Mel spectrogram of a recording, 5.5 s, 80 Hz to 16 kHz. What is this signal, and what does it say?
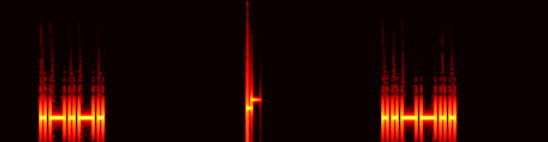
Morse code, heard as a keyed tone, about 25 wpm, 700 Hz. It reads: <AR> ?
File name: practice / 25wpm / Single Punctuation-Prosign - 25wpm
